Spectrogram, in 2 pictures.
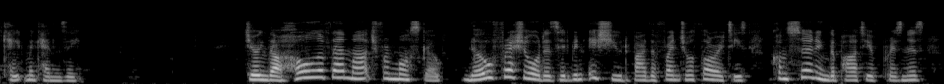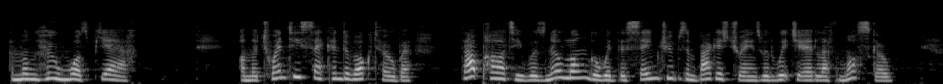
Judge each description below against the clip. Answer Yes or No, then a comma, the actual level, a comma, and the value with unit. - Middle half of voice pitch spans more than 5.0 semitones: Yes, wide, 5.5 semitones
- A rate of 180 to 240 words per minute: No, average, 170 wpm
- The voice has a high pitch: Yes, high, 220 Hz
